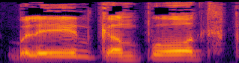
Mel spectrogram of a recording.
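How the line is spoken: Groaned. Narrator (Russian): по-русски простонал Сварог

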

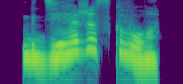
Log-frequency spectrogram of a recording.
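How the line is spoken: Impatient near-whimper. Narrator (Russian): От нетерпения Мира почти скулила

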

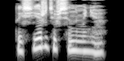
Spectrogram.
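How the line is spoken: Timid question. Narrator (Russian): спросила она, робко

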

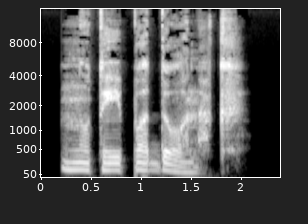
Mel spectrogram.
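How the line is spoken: Weary. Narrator (Russian): устало сказала Катя

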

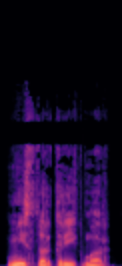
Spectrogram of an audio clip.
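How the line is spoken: Quiet, tall bearded man. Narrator (Russian): тихо произнес более высокий человек с бородой Санта-Клауса с вкраплениями серого цвета, чье имя было Стентон

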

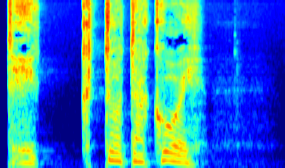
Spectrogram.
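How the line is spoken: Hoarse rasp. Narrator (Russian): прохрипел Игорь

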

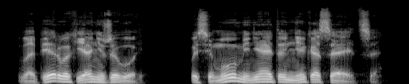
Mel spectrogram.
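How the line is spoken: Even, flat voice. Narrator (Russian): ровным голосом пояснил Геральт

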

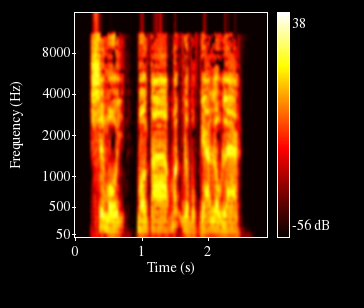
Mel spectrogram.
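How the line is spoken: Loud voice. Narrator (Vietnamese): y bèn lớn tiếng nói

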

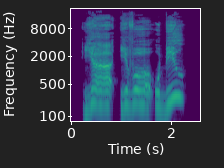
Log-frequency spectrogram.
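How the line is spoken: Trembling voice. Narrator (Russian): спросил он дрожащим голосом

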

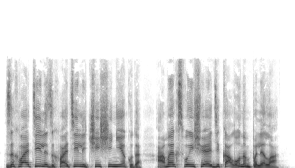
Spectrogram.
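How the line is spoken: Shout. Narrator (Russian): крикнула Джо

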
